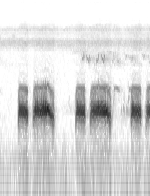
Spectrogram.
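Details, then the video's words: Spotted dove coos used to lure doves into traps: a rhythmic series alternating one short hoarse coo with a longer, buzzier one, repeated about every second, with a faint high electronic hiss. "pikat tekukur"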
